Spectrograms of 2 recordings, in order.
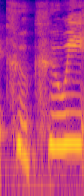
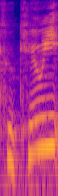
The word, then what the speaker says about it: Kukui: now I'm questioning myself I'm gonna say Kukui and coconut I'm pretty sure that's correct so I love this fragrance coconut is always a mild chill fragrance but that Kukui is a Hawaiian flower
